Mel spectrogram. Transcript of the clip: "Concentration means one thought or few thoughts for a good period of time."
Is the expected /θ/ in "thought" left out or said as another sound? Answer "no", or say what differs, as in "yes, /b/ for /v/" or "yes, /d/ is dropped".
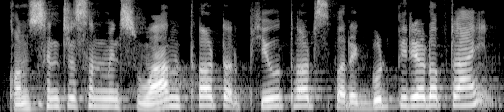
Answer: yes, /t/ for /θ/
